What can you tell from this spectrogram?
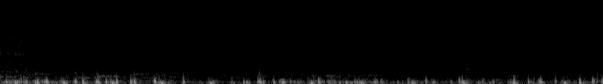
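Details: Fast heartbeat with heavy breathing: rapid low thudding at roughly 120 beats a minute, somewhat uneven, with faint breathing noise in the background.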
